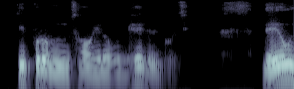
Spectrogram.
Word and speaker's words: Ta Prohm: 이게 영어 철자로는 타프롬 이렇게 되는데, 실제 발음은 이제 그 나라 사람들은 띠프롬이라고 하니까, 띠프롬 상황이라고 해야 되는 거지.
